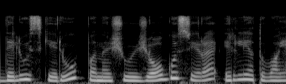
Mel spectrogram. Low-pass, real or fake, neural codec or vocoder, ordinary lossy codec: 9.9 kHz; real; none; MP3, 64 kbps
